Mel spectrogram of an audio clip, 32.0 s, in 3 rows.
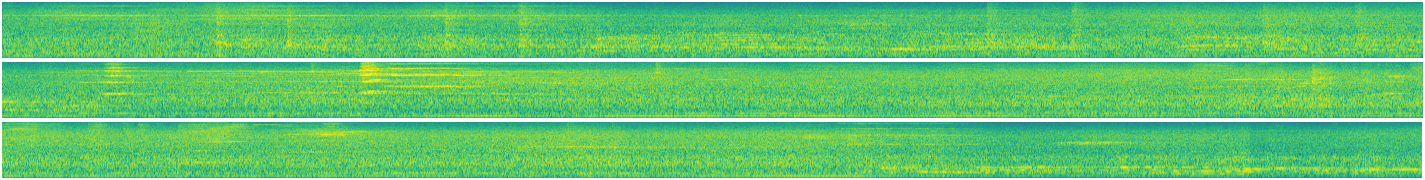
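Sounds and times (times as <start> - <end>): high squeals of wheels and brakes: 0.2 - 4.0, 11.1 - 15.0, 19.6 - 24.2, 25.4 - 26.2, 27.4 - 28.6.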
